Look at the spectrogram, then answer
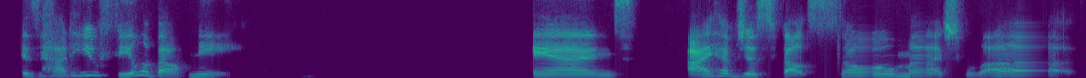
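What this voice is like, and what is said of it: Emotional, choked-up voice. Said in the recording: “I'm getting a little emotional.”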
